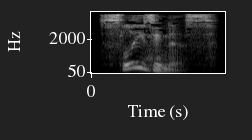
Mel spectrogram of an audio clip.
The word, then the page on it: sleaziness: British English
